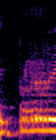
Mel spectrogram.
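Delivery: rolled brrr imitating gunfire; machine-gun noise. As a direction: make a rattling machine gun burst.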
